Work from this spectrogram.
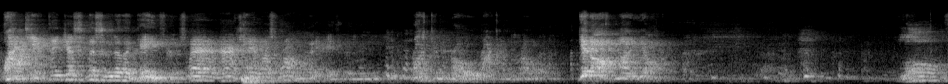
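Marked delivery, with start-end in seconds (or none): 0.0-6.6 put-on grumpy old churchgoer. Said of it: "saying things I used to make fun of".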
